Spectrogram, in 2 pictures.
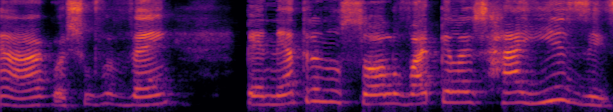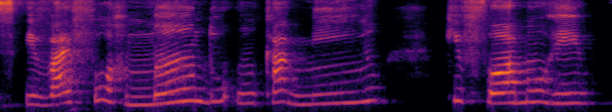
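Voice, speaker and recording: Slow, patient Brazilian woman teacher. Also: sits high, fairly bright tone. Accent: Brazilian Portuguese. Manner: slow, patient, explanatory, frequent "né?" tags. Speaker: schoolteacher. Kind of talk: recorded online class for children.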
